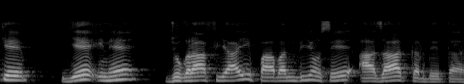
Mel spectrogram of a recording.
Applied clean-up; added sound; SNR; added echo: none; none; none; none.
